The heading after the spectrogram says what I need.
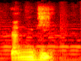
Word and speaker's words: kangi: Sí, ali kangi. Ya la pronunciación. Ojo, kangi.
